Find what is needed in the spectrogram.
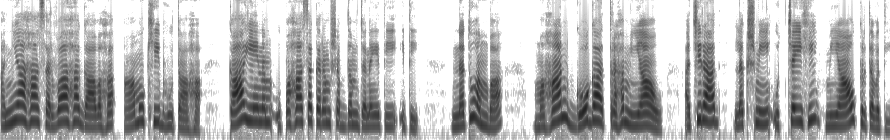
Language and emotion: Sanskrit, neutral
